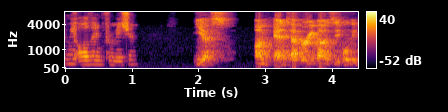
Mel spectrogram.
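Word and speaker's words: antepirrhema: Antepirema is the only pronunciation.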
